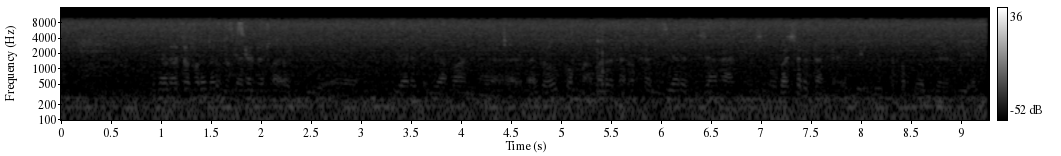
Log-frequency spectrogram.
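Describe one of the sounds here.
A man speaks quietly into a microphone, faint and distant.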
